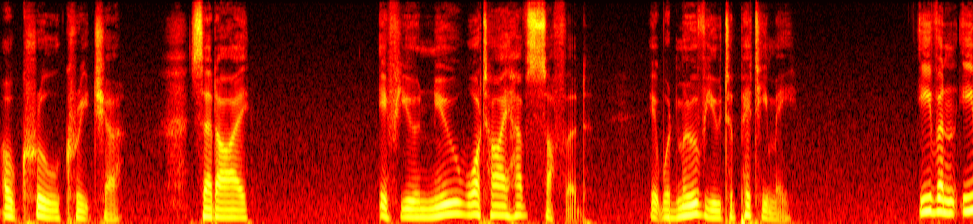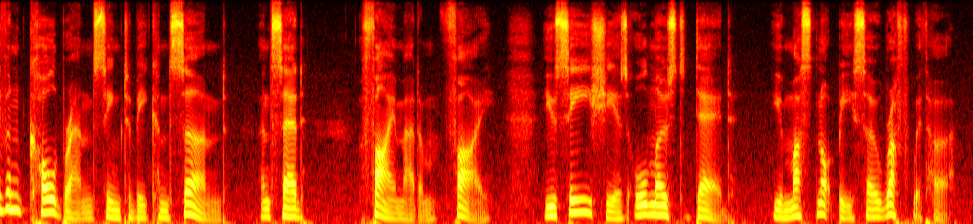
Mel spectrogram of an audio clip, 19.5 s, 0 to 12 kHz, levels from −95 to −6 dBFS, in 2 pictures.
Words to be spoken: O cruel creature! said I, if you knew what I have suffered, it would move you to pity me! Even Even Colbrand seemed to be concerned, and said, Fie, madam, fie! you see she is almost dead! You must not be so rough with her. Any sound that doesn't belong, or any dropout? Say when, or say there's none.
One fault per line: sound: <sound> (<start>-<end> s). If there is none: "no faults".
no faults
